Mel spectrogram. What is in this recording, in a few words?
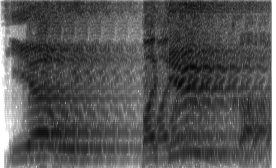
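godlike, Lithuanian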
